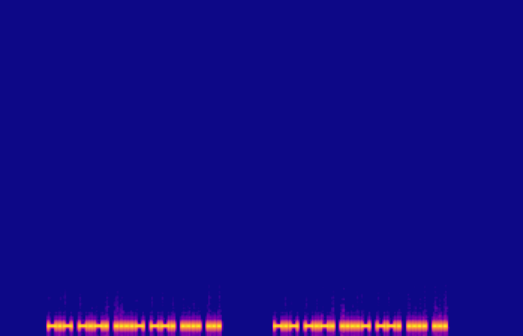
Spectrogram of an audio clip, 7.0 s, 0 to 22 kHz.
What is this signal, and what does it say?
Morse code, heard as a keyed tone, about 34 wpm, 700 Hz. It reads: KC4GHS KC4GHS
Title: USA Call Signs - 6 Characters - Repeated 2x - 35wpm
